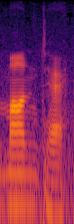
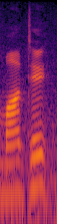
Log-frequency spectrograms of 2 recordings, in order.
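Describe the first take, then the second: First: The name is said in a British accent. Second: The name is said in an American accent.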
